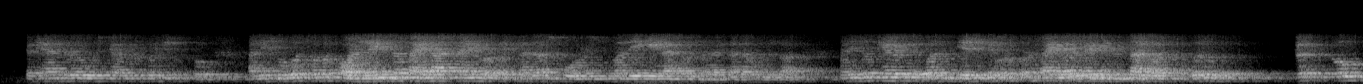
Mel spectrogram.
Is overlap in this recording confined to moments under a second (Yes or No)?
No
